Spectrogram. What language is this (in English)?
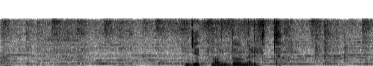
Russian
